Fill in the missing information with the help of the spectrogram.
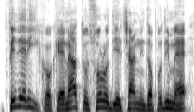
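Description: A man's voice: a little high, fast, no echo. A man hosting a radio show, talking in a playful, joking, digressive comic monologue into a studio microphone. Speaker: radio host.

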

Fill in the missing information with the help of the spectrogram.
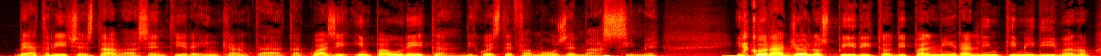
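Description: A man narrating a classic novel in full, measured and expressive. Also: deep voice. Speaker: audiobook reader. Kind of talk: literary audiobook narration.

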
